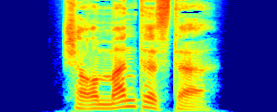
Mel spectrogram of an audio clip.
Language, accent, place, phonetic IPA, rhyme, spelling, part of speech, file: German, Germany, Berlin, [ʃaʁˈmantəstɐ], -antəstɐ, charmantester, adjective, De-charmantester.ogg
- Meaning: inflection of charmant: 1. strong/mixed nominative masculine singular superlative degree 2. strong genitive/dative feminine singular superlative degree 3. strong genitive plural superlative degree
